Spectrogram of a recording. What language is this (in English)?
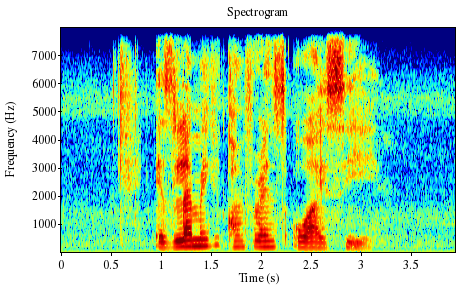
Southern Sotho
